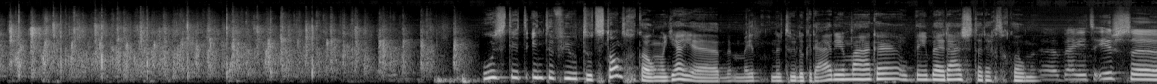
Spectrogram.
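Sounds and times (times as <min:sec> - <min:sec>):
crowd applauding: 0:00.0 - 0:04.8
speech: 0:04.8 - 0:11.5.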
